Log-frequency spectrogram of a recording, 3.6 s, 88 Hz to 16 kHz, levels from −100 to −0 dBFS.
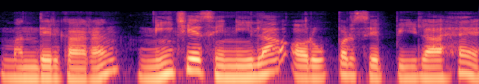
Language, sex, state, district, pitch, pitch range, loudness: Hindi, male, Chhattisgarh, Bastar, 135 Hz, 130-160 Hz, -17 LUFS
